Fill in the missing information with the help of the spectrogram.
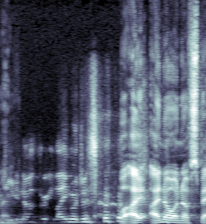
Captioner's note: laughs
